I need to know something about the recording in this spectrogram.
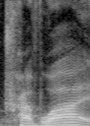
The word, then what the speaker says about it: travois: Next up, I want to build a travois, and I've been told travois is how you say it, so we want to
